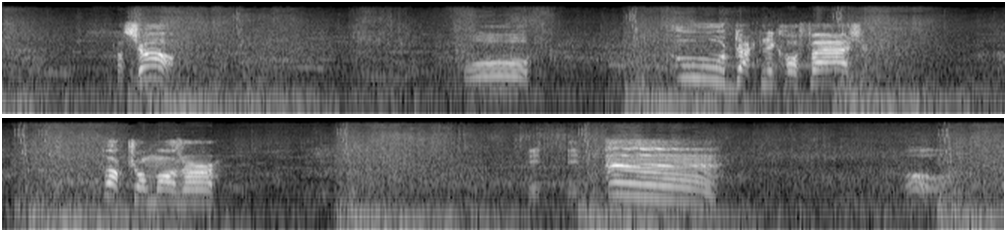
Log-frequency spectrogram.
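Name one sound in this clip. A creature shrieks with sharp, falling cries.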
